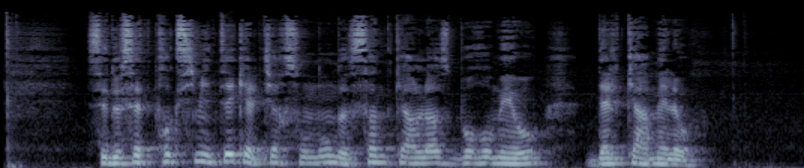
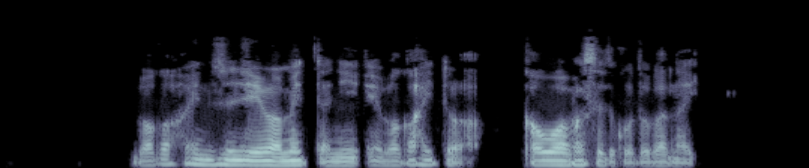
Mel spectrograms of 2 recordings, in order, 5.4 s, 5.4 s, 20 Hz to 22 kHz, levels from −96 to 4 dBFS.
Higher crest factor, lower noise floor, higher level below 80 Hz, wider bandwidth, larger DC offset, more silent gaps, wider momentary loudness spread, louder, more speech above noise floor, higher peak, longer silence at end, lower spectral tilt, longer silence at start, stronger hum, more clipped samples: about the same, 20 dB vs 20 dB; second, -64 dBFS vs -70 dBFS; second, -64 dBFS vs -50 dBFS; first, 16 kHz vs 9 kHz; neither; second, none vs 3.38-3.47 s; second, 7 LU vs 12 LU; second, -31 LUFS vs -25 LUFS; second, 33 dB vs 46 dB; second, -12 dBFS vs -6 dBFS; about the same, 0.7 s vs 0.75 s; second, -4.5 dB/octave vs -6.5 dB/octave; second, 0.05 s vs 0.9 s; neither; neither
